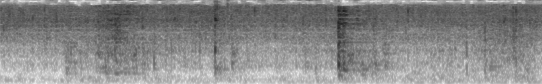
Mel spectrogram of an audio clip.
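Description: Spices sizzling in hot oil in a pan, with a pinch of asafoetida and a spoon of onion-garlic masala just added for a stuffed chilli dish; a steady soft frying hiss with a couple of sharp crackles and stirring scrapes.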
